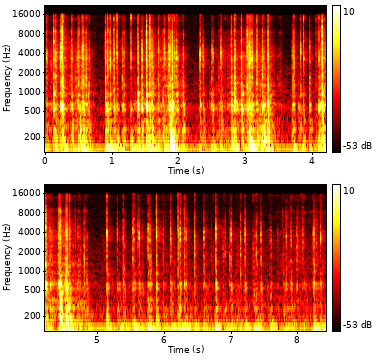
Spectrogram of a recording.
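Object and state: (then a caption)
Plastic computer keyboard. Fingertips of both hands type fast and continuously on a black plastic computer keyboard. The result is a dense stream of crisp, bright key clicks over a steady deep low hum, with brief pauses between bursts.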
